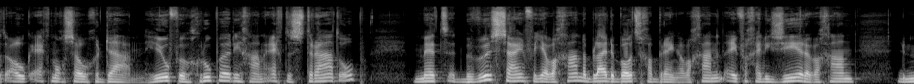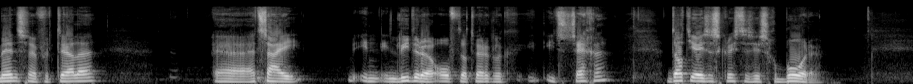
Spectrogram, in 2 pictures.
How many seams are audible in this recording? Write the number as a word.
one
